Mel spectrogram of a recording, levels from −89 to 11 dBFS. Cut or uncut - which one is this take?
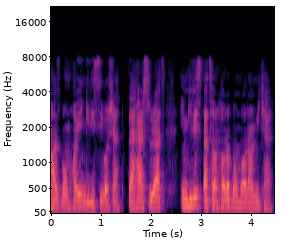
cut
